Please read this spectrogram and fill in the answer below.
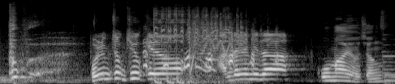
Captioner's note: laughing out loud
